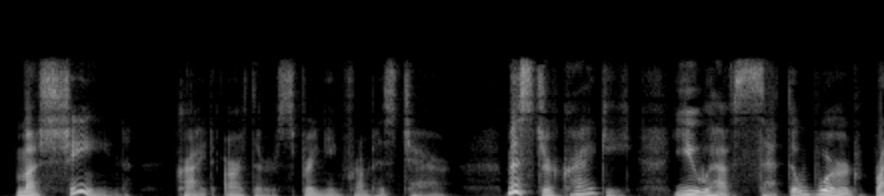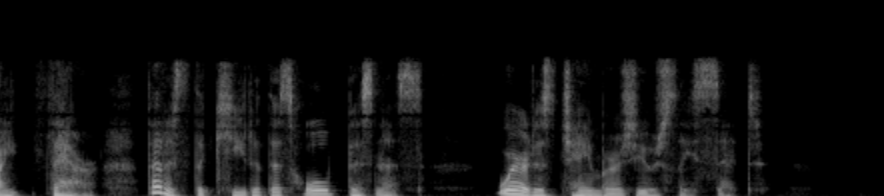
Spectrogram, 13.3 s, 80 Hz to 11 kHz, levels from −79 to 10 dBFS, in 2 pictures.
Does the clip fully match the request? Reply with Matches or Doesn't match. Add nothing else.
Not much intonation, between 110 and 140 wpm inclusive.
Doesn't match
